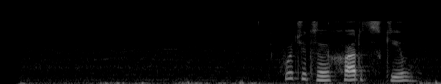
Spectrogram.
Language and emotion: Russian, neutral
